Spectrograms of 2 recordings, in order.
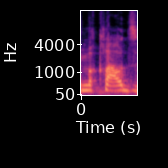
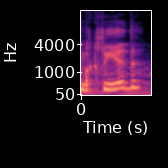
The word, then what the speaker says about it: Mloud: been mispronouncing Ivy Ivy Mloud's name. I've been saying Mlead. It's Mloud. And I only realized that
